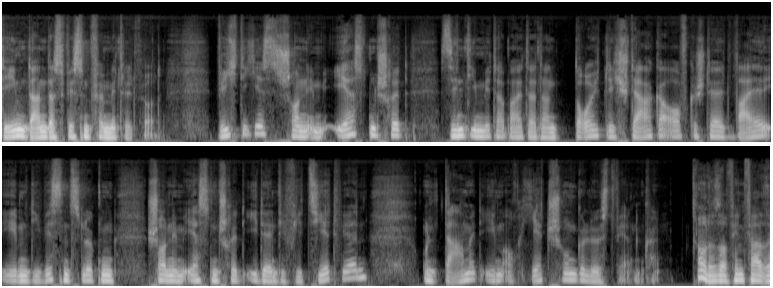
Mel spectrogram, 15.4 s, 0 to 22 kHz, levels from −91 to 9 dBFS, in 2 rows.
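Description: No technical faults can be heard anywhere in this recording of speech; the signal stays steady and intact throughout.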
